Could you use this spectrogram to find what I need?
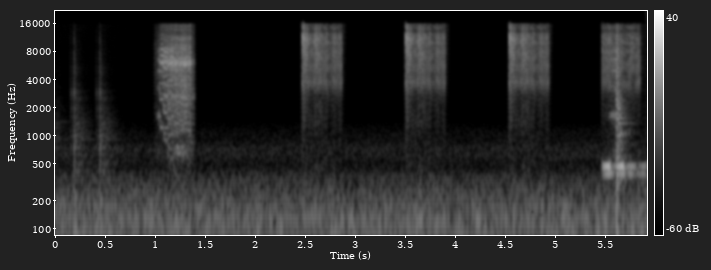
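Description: Short electric buzzes sound as wires snap into place.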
